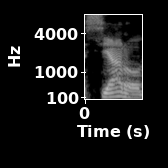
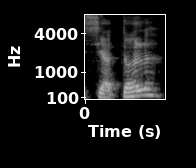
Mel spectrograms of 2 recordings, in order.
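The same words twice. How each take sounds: First: The name is said with an English pronunciation. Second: The name is said with a French pronunciation. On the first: French listeners do not understand the name. The speaker calls it wrong. "if you just say uh" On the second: The name is adapted so French listeners understand it. The speaker calls it right. "you can't even say Seattle in French. You have to say Seattle"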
